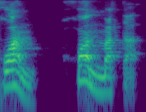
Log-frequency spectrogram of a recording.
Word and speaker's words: Juan Mata: Juan Mata. Good Spanish pronunciation, if I do say so myself.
